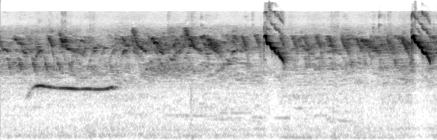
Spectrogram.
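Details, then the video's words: Male Bali-type yellow-breasted white-eye calling a rival: an early steady whistled tone, high jumbled twittering throughout, and two sharp descending sweeps in the last two seconds. "SUARA CALL PLECI JANTAN DAKUN BALI MANGGIL LAWAN"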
